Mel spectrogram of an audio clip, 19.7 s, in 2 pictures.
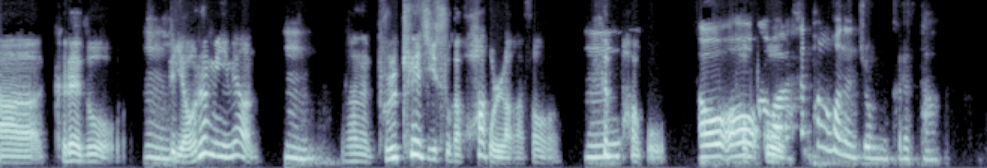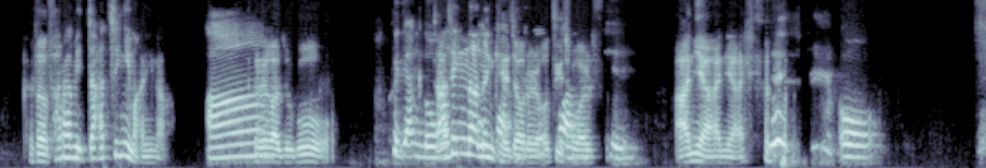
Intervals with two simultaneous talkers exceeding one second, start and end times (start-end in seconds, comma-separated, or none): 14.2-15.9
